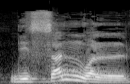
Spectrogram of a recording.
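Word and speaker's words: Nisan: 이건 자동차 그건 닛산 자동차하고 발음이 같은데요. 닛산월 그래요.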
